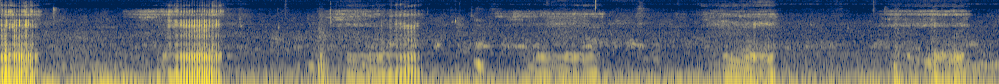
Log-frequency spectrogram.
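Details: Loud, rattling, snorting snores with each breath, some harsh and throaty, in a quiet room from a French Bulldog not yet fully asleep; heavy snoring.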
